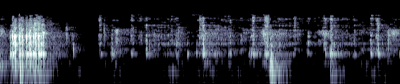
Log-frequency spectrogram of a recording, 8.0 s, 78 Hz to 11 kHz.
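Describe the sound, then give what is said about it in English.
Someone clumsily dials a telephone: a loud clatter at the start, then scattered clicks and rattles of the dial at uneven intervals, with no talking. “My finger's like a thumb. 7 9 0 8 No, I can't dial this thing.”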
